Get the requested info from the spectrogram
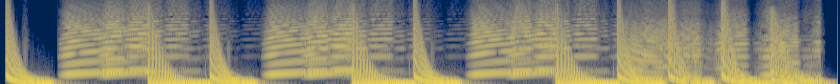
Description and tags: Gravity Drop
pad, synth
